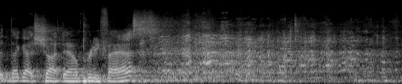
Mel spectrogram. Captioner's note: audience laughing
